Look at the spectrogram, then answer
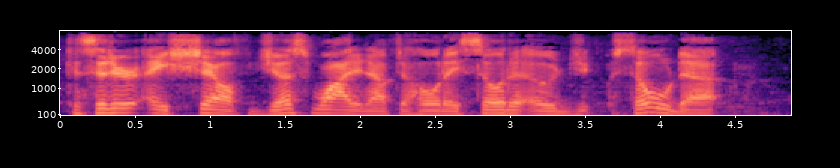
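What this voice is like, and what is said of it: Fargo-style Upper Midwest accent. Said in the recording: “do I have an accent all of a sudden? ... Down from Fargo there.”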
